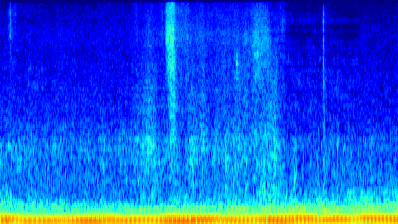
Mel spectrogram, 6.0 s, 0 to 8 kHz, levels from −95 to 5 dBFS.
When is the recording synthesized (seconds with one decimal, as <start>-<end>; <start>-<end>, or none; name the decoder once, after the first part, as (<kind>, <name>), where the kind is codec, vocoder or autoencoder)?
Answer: 4.0-5.4 (codec, HILCodec)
